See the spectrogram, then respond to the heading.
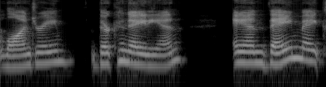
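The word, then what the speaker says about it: LNDR: swimsuits and I found this brand called laundry and it's spelled l n d r uh laundry they're Canadian and they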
